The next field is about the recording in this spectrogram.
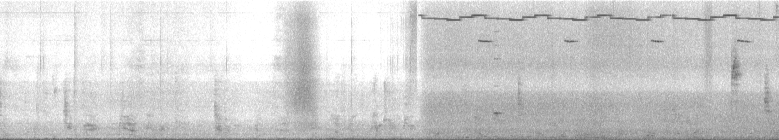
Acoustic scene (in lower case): bus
